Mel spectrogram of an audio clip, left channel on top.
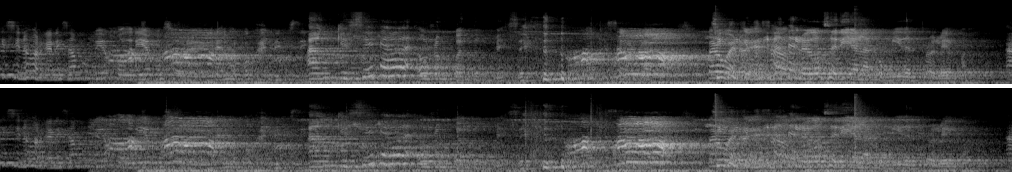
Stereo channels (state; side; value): normal; both; correlation 0.69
